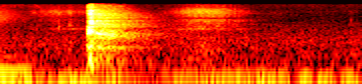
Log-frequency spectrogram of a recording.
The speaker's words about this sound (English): I'm just catching a fucking cough, dude.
